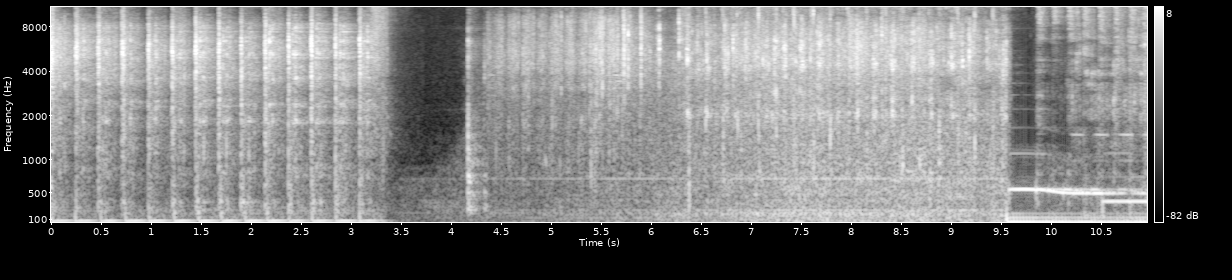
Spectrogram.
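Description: Music with a fast, even beat of about five or six clicks a second that cuts off about three and a half seconds in. After a brief lull and a single click, a rush of chocolate milk pouring and splashing swells steadily louder. Near the end a sustained music chord with a deep bass comes in.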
